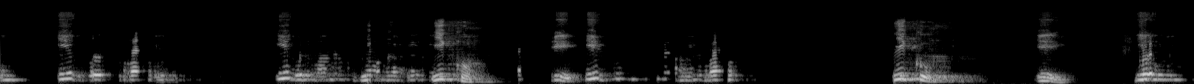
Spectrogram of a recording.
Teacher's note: এই সাকিন ওয়ালা হামজাকে ধাক্কা দিয়ে ঝটকা দিয়ে উচ্চারণ করতে হয়।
